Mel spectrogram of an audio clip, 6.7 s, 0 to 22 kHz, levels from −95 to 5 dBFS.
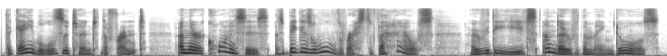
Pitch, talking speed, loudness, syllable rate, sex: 190 Hz, 250 wpm, -20 LUFS, 6.6 syllables/s, female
